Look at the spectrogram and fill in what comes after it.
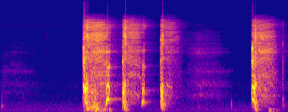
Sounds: Cough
